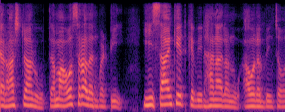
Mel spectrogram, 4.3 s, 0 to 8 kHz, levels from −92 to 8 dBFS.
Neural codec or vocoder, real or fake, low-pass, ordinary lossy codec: codec, 16 kHz, 0.8 kbps, ZipCodec; fake; 7.2 kHz; none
